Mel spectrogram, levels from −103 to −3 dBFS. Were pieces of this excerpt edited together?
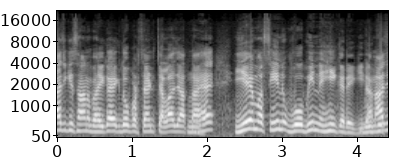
no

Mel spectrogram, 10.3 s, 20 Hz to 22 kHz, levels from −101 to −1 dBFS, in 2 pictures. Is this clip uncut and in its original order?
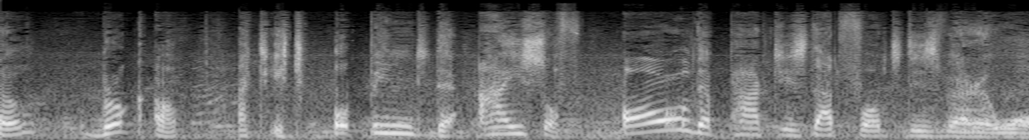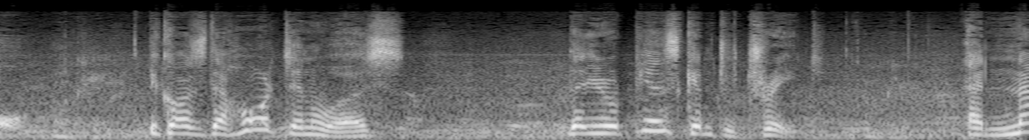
no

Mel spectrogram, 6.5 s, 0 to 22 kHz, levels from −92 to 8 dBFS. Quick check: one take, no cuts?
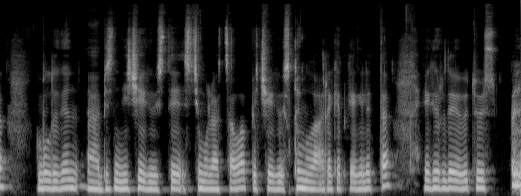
yes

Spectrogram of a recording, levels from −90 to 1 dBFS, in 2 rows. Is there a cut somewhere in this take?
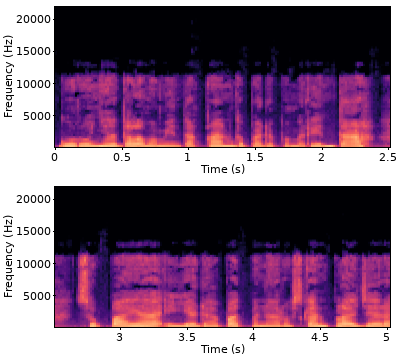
no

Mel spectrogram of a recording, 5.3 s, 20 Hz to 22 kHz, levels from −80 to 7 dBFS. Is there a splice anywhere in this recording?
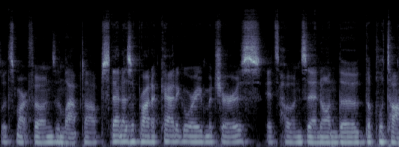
yes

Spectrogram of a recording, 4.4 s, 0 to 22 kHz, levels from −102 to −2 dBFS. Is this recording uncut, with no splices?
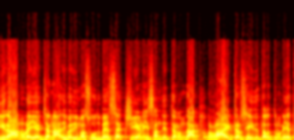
no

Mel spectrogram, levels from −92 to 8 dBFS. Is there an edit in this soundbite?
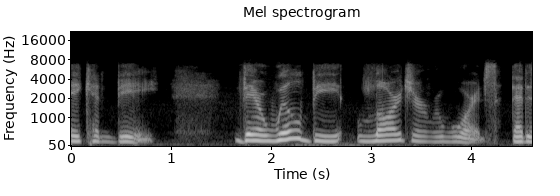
no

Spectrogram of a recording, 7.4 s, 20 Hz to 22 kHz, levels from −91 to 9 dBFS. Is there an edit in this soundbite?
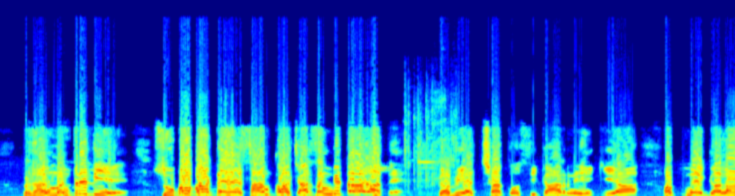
yes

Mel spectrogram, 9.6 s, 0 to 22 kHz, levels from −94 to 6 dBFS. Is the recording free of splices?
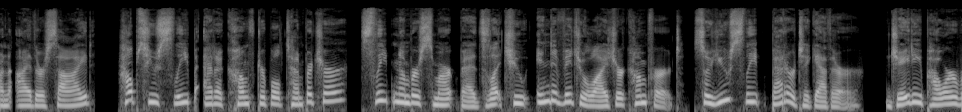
yes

